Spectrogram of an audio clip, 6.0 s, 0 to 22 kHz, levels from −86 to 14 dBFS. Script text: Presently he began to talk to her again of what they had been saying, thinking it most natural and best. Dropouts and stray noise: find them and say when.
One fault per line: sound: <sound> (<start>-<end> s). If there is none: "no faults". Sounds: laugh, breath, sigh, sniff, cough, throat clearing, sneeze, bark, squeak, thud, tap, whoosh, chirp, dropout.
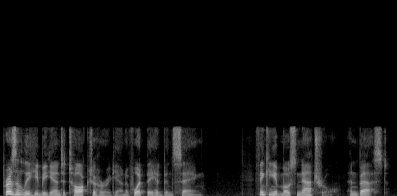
no faults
